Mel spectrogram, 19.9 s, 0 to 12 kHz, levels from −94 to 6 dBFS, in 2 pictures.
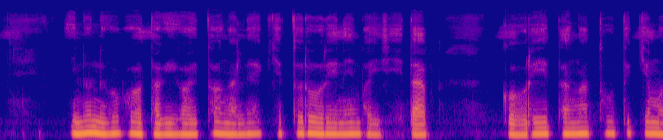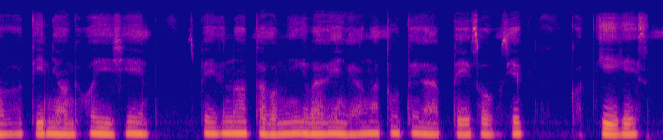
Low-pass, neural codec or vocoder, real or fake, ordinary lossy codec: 9.9 kHz; none; real; none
